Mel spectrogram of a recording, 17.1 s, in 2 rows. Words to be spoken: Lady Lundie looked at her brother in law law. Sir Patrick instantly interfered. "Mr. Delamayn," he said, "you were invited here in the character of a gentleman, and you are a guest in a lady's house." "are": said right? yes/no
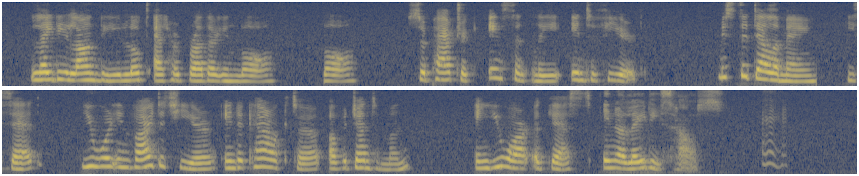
yes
